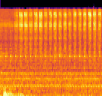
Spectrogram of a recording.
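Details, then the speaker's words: Mini mill surfacing epoxy on a magnetic clock face: quick even rattling pulses about eight a second over a low hum; cutter chattering because the surface is uneven and out of level. "you can hear it's chattering because it is uneven so this is going to be leveling it out for sure"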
